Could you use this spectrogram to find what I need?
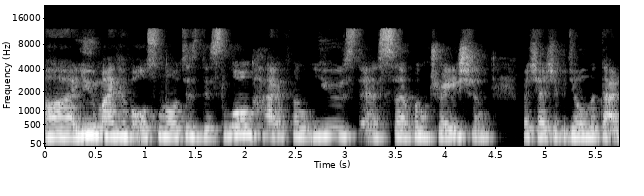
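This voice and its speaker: A woman speaks at a moderate pace in a somewhat breathy, medium-pitched voice with a non-native accent and flat, monotone intonation. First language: not English. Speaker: personal branding coach. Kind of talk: webinar.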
